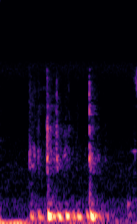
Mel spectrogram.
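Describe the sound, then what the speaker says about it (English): Fingers tap a computer keyboard in a short, quiet burst of a few soft keystrokes, close to the microphone with no talking. "I'm typing these as we do them"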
